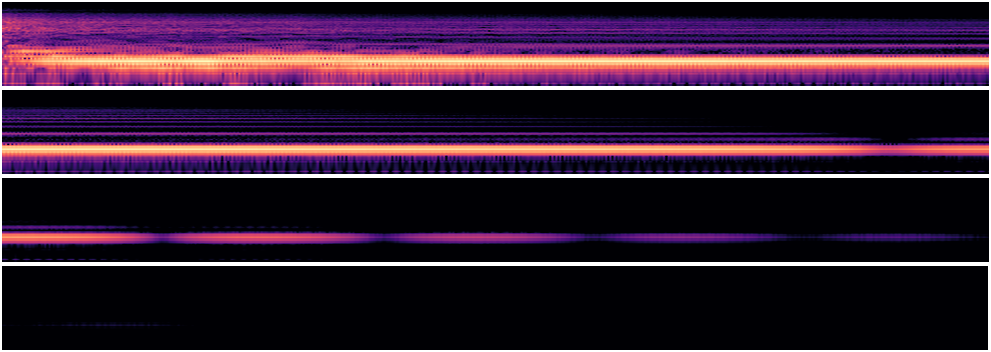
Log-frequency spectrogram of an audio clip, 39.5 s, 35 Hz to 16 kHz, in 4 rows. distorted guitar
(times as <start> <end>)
0.0 23.2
